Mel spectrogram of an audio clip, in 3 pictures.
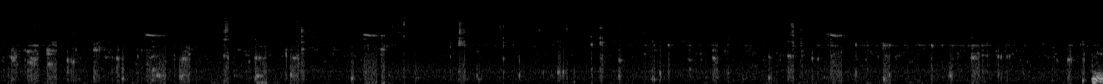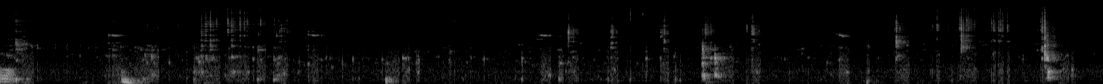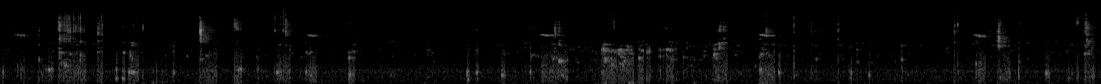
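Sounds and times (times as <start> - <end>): person chewing and eating: 12.2 - 15.9, 20.0 - 21.7, 22.4 - 25.1.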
